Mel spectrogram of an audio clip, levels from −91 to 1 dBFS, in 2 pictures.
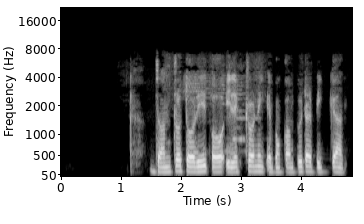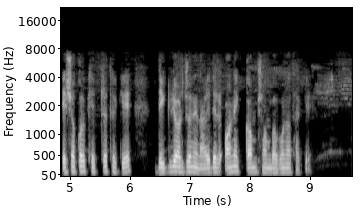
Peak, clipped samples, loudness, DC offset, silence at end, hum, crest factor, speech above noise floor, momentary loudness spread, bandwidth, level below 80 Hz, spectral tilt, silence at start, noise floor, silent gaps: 0 dBFS; under 0.1%; -17 LUFS; under 0.1%; 0.3 s; none; 16 dB; over 74 dB; 19 LU; 7.4 kHz; -54 dBFS; -6 dB/octave; 1.15 s; under -90 dBFS; none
